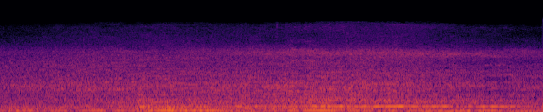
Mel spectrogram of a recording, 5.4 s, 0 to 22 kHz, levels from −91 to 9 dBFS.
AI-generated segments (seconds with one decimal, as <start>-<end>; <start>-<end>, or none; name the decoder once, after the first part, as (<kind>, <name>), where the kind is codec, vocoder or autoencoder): 1.0-2.1 (codec, SNAC); 2.5-3.5; 4.5-5.4

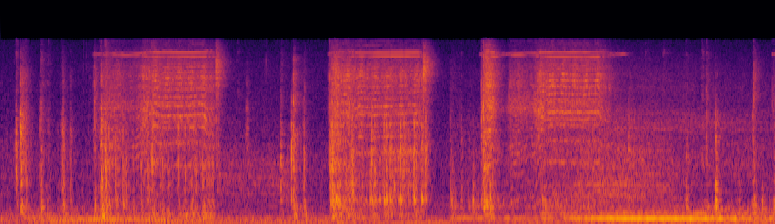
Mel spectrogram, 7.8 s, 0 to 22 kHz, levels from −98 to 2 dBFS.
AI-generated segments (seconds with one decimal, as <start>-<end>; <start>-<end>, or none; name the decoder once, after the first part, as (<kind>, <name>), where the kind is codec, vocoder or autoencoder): none

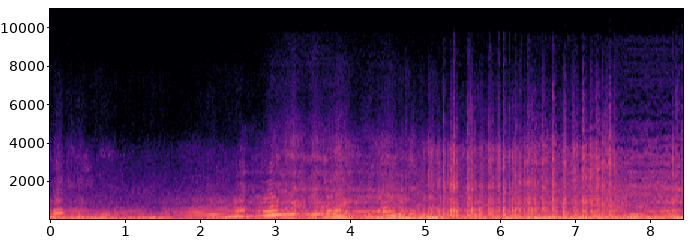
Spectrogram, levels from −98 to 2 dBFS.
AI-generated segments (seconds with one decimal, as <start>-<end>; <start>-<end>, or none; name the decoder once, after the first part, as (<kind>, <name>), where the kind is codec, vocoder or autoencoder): 2.5-4.9 (codec, SNAC); 7.7-8.5

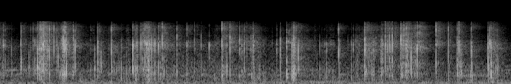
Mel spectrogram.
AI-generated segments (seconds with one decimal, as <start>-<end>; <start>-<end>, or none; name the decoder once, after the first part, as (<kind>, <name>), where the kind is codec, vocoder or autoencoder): 0.0-3.9 (vocoder, Vocos)

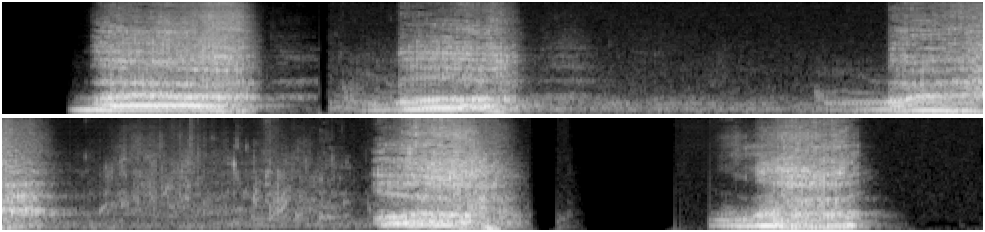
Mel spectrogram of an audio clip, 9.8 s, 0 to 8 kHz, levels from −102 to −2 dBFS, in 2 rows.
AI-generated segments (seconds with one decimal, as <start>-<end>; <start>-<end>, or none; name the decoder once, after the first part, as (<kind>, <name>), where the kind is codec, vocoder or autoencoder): 0.8-1.3 (codec, DAC); 5.0-6.5; 8.3-8.8

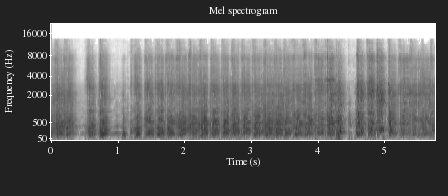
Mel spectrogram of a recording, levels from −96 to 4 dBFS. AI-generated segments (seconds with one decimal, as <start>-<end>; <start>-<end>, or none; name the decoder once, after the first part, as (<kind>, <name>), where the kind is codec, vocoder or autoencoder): 0.0-4.1 (vocoder, BigVGAN v2); 5.1-5.8

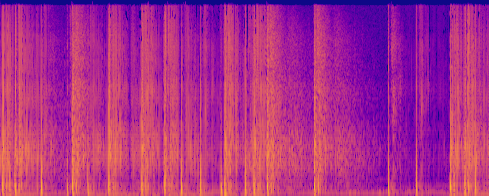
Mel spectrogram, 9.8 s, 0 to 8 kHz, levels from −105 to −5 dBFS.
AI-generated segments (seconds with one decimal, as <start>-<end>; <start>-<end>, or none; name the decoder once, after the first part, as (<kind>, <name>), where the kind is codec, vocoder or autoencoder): 0.0-1.0 (vocoder, BigVGAN v2); 1.8-5.3; 8.1-9.8

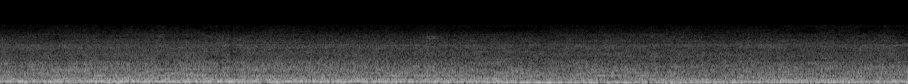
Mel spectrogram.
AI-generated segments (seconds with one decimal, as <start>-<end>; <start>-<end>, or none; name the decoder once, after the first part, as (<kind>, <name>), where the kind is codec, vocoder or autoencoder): 0.0-3.1 (codec, SNAC); 4.7-9.1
